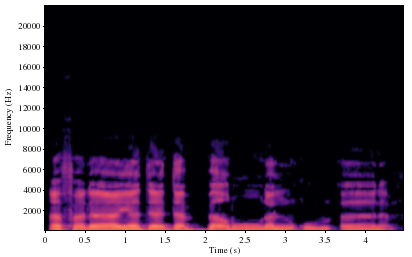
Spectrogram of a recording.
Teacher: قاف کو موٹا ادا کرتے ہیں، را کے سامنے لائیں گے، را کو موٹا ادا کریں گے · افلا میں لام کے ساتھ الف مدہ ہے، دال میں کھینچیں گے۔ یتدبرون میں دال کو با کے سامنے لائیں گے، شد زور دیں گے، را کو واو کے سامنے لائیں گے، واو مدہ ایک دال میں کھینچیں گے۔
